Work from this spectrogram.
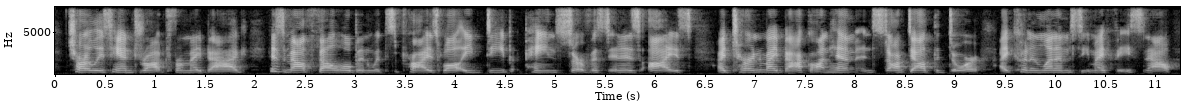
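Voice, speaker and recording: A woman's voice: mid-range voice, fairly bright tone. A woman reading a novel aloud as an amateur audiobook narrator, with expression.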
